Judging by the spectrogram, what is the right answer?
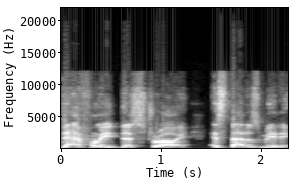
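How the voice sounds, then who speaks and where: A man with an Italian accent, high-pitched, bright and sharp, animated in tone, at a moderate pace. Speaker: leadership trainer. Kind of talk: interactive workshop.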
